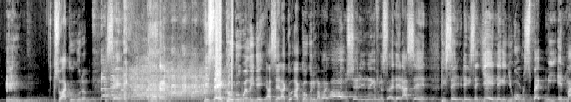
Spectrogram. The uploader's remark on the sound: LIVE in Atlanta, Georgia.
